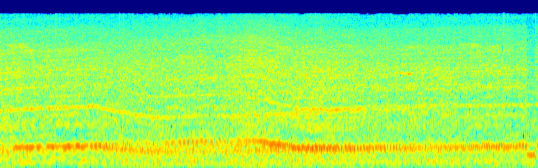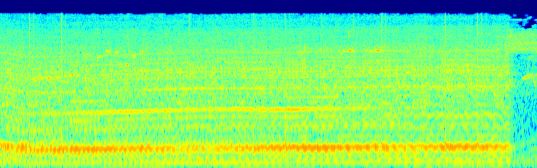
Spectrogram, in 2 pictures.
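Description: A voice imitates a Formula One race car engine, a loud, continuous buzzing drone held for about ten seconds with a few pitch shifts and no break.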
